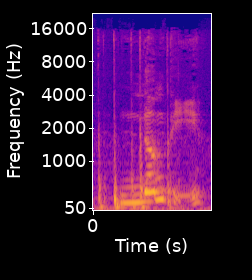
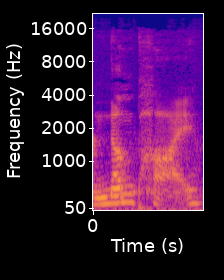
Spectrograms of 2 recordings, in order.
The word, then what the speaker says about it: NumPy: You're going to want to say from numpy, or numpy, it's pronounced both ways, import splat.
